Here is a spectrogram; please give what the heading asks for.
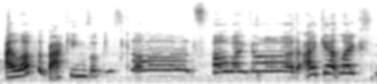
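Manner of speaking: high, gushing delight; excited. Real, not acted. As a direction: gush over it breathlessly. Thrilled by card backs.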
